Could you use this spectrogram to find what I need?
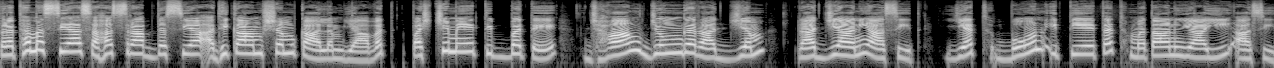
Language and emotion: Sanskrit, neutral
